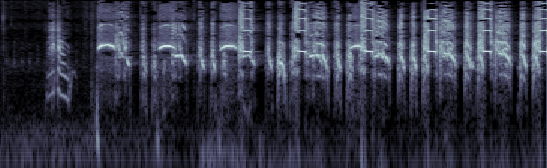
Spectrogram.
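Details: Grey francolin fighting call, a loud shrill squawking series with clear high arched notes repeated almost twice a second, rapidly building into a dense, strident chatter.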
